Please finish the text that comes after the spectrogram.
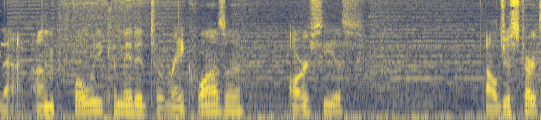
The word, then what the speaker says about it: Rayquaza: in the future it's Rayquaza not Rayquaza I'm I'm saying Rayquaza I'll just let you know right now I'm also not changing that I'm fully committed to Rayquaza Arceus I'll just start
